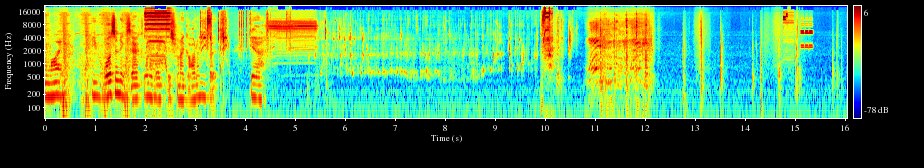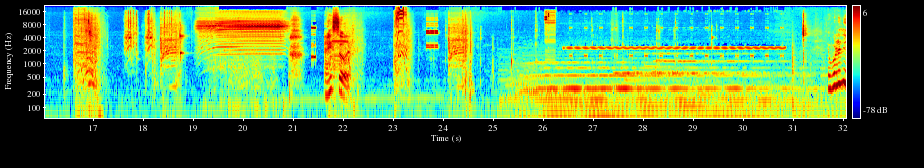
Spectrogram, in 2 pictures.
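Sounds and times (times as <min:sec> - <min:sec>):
robotic whirring: 0:00.3 - 0:05.5
electronic blips: 0:00.4 - 0:03.4, 0:25.8 - 0:31.6
pitched electronic hum: 0:25.2 - 0:31.8.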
